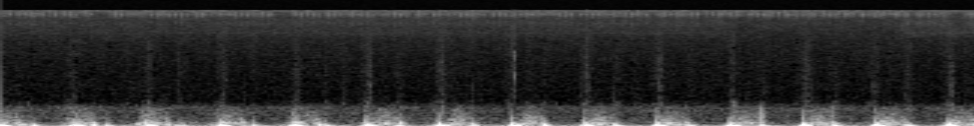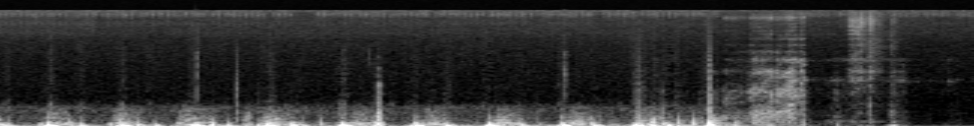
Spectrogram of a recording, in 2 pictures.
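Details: Strong, regular heartbeat with a whooshing murmur between beats, recorded lying down after the heart had finally calmed from pounding hard for hours; loud heart murmur.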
